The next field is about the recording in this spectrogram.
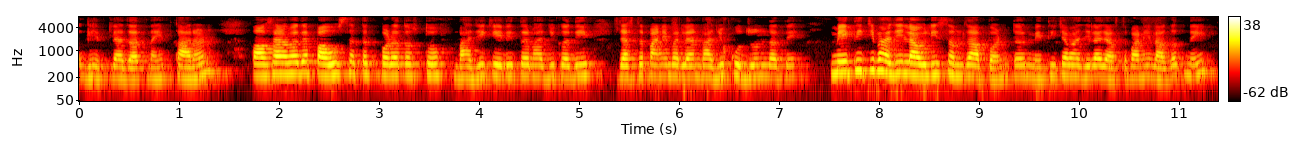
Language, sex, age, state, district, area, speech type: Marathi, female, 18-30, Maharashtra, Ratnagiri, rural, spontaneous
